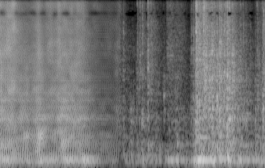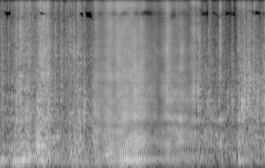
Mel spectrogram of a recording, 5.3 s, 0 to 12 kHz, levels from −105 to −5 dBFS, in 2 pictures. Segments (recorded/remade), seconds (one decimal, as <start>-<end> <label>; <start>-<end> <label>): 0.0-1.2 remade; 1.2-3.6 recorded; 3.6-4.6 remade; 4.6-5.3 recorded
